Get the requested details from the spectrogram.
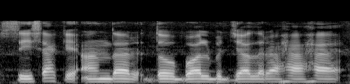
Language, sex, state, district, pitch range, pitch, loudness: Hindi, male, Jharkhand, Palamu, 125-130 Hz, 130 Hz, -16 LUFS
